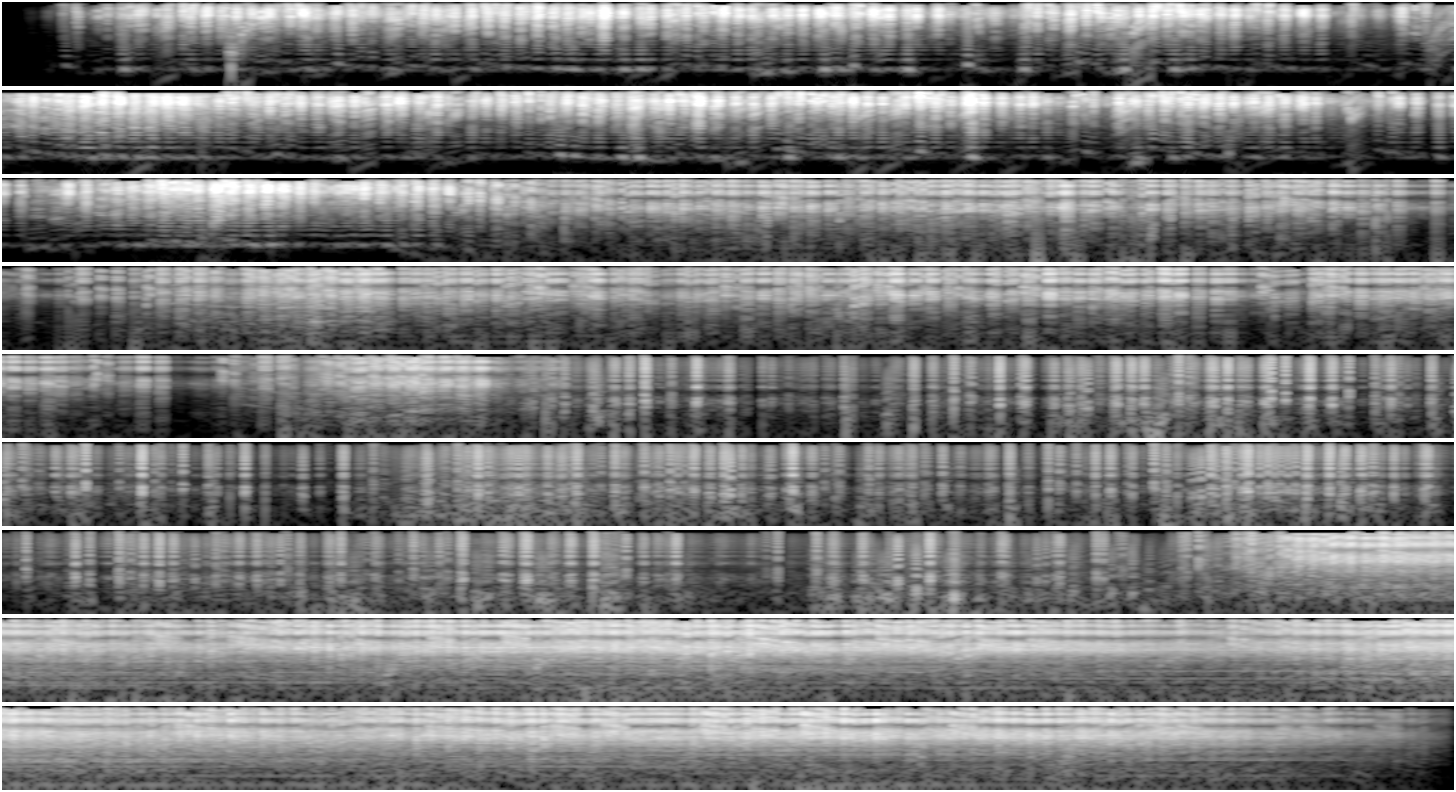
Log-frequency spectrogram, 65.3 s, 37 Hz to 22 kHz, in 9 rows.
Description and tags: Spoke Spinna 02
Da spoke, da spins, da storted. Field recording of a bike tire spinning, ran through several different custom distortions.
